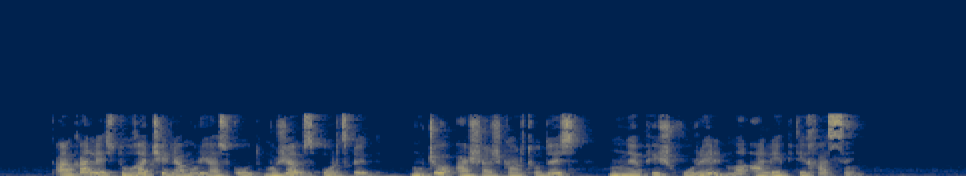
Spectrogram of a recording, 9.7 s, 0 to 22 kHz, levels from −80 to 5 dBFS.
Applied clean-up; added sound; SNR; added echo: none; none; none; none.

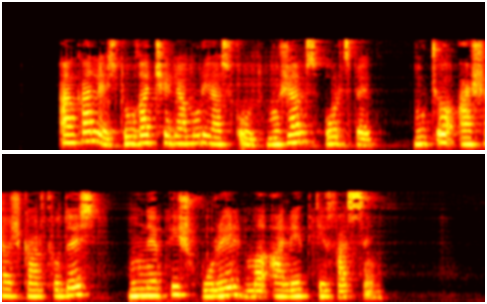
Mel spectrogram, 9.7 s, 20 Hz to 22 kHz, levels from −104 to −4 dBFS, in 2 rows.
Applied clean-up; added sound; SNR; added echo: neural mask model DeepFilterNet 3.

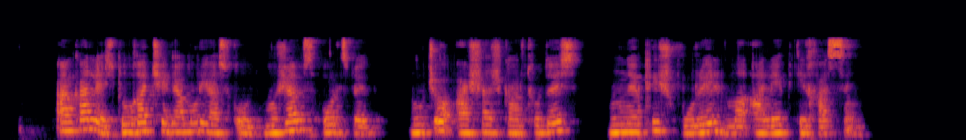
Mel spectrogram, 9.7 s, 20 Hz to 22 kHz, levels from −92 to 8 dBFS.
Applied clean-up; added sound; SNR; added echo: neural mask model Resemble Enhance denoiser.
